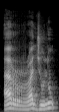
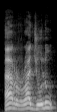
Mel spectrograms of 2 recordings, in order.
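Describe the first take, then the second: Both takes have the same delivery.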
